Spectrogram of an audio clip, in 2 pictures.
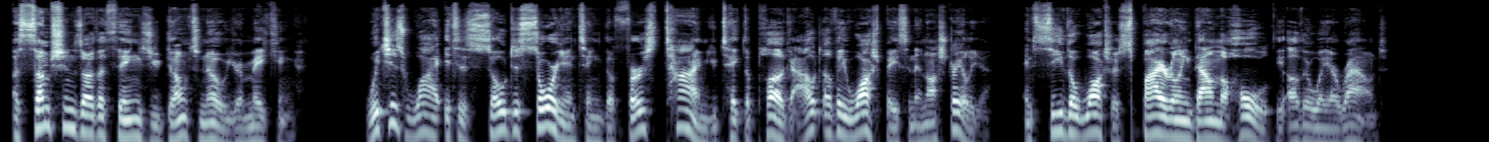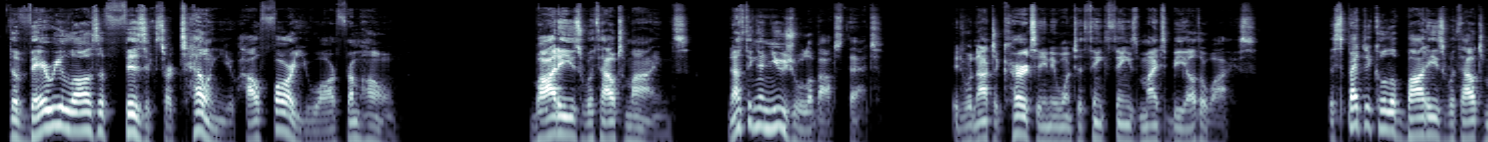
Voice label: Adult Non Fiction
